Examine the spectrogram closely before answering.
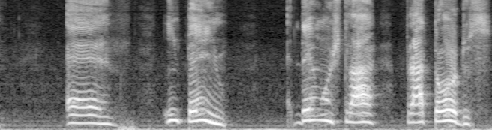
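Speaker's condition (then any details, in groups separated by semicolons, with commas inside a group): Cerebral palsy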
